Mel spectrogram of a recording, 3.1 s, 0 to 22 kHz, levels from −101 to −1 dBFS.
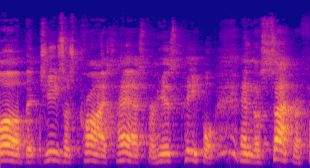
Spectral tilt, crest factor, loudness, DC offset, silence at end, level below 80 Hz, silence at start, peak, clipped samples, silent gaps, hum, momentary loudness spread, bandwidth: -3 dB/octave; 18 dB; -25 LUFS; under 0.1%; 0 s; -90 dBFS; 0 s; -4 dBFS; under 0.1%; none; none; 11 LU; 14.5 kHz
